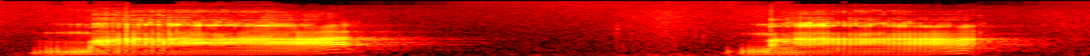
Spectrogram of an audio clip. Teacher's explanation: this is a tone that goes down down and then back up again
